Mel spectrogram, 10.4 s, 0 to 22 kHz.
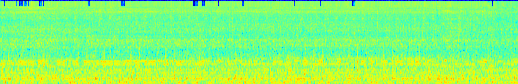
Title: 2008 Moomba Indmar 5.7 motor whining sound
